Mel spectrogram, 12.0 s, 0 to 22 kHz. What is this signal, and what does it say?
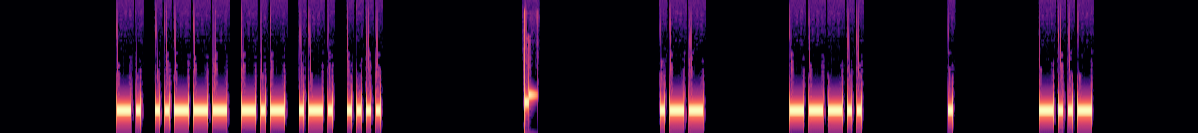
Morse code, heard as a keyed tone, about 25 wpm, spaced as for 14 wpm, 700 Hz. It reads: N2KRH W8EX
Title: USA Call Signs - 6x Character Spacing - 25wpm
